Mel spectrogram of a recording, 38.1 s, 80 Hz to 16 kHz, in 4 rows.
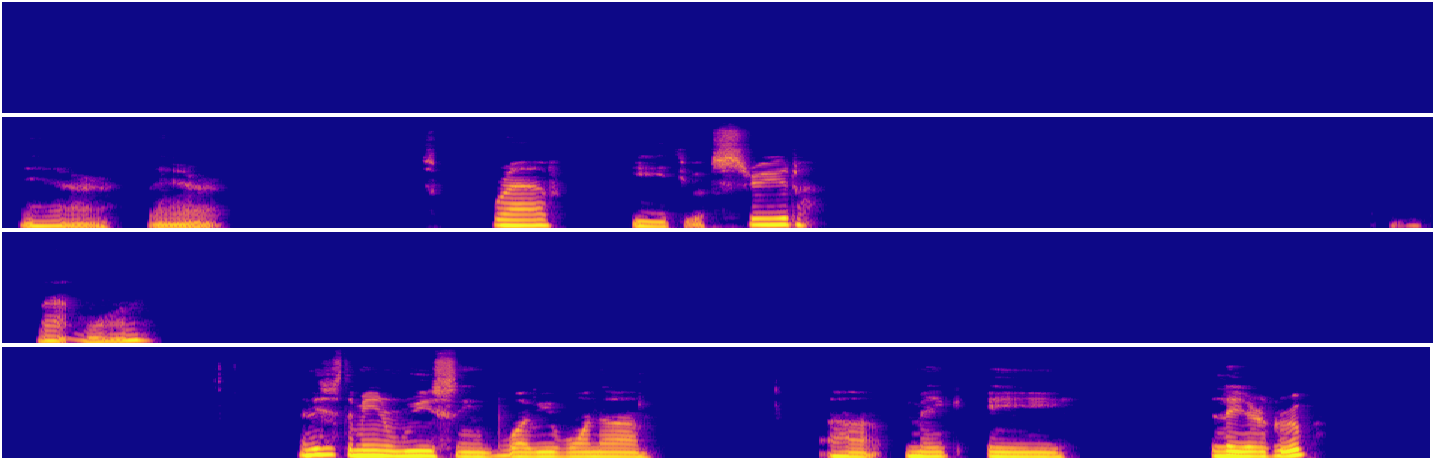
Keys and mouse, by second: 0.5 middle click, 1.2 e, 2.5-4.0 middle drag, 4.5 click, 5.6 middle click, 6.9-8.3 middle drag, 8.7 e, 9.5 e, 10.5 e, 11.6 middle click, 12.5 click, 13.3 middle click, 14.1 e, 14.9 e, 17.5 click, 19.0 g, 21.4 middle click, 22.4 click, 23.8-25.3 middle drag, 25.8 e, 26.8 e, 27.8 e, 29.1-30.5 middle drag, 30.9 click, 32.2 middle click, 33.7 middle click, 35.3 e, 36.2-38.1 middle drag.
